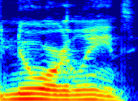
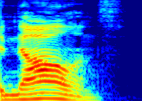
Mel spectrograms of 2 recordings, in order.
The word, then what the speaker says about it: New Orleans: You gotta say it right. You don't say New Orleans. You say Nolans.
